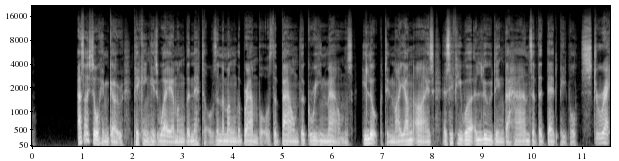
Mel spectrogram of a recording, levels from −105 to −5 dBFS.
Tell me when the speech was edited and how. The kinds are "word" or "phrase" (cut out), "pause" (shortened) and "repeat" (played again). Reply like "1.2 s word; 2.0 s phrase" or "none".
6.5 s pause

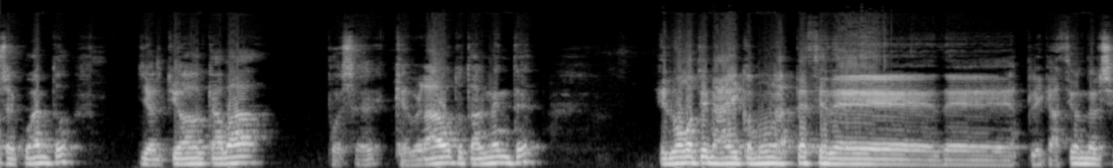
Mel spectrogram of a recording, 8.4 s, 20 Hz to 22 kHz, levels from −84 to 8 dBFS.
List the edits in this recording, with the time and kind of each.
none

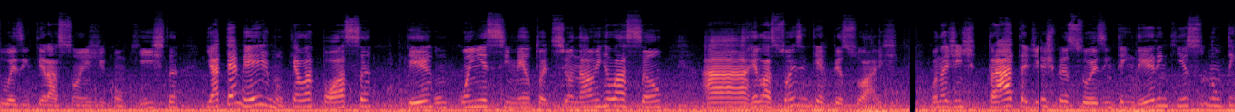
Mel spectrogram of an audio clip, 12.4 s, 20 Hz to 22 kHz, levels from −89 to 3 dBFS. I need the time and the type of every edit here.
2.9 s word; 4.3 s word; 10.4 s phrase

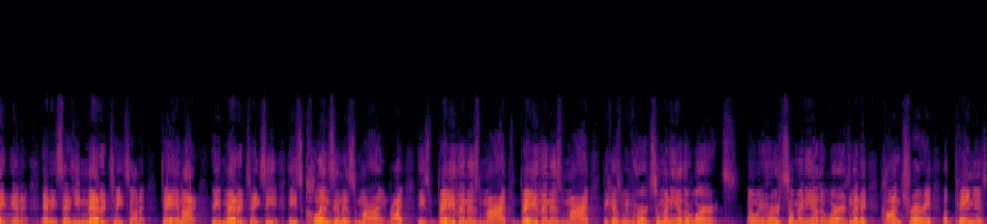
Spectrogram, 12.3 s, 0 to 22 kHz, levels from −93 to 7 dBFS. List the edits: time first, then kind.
6.4 s repeat; 9.3 s pause; 10.6 s word

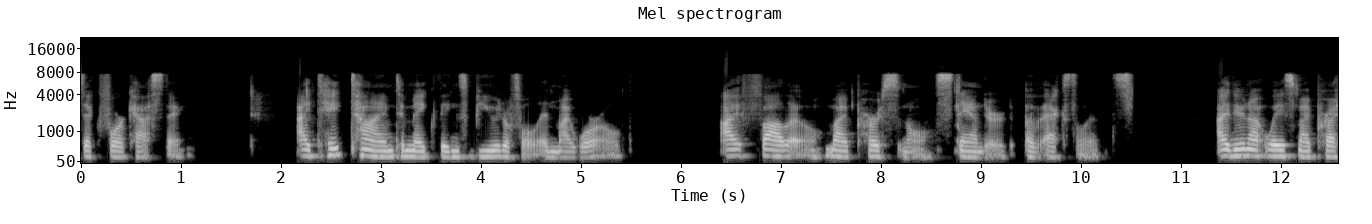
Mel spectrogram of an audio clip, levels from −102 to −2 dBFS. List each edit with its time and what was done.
none

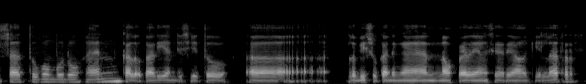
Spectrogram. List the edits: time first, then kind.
2.3 s pause

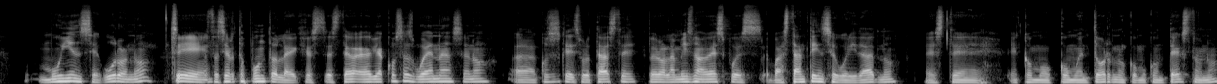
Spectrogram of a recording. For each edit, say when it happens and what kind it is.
6.4 s pause; 9.1 s pause

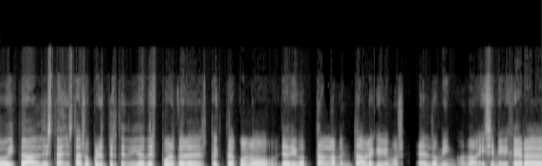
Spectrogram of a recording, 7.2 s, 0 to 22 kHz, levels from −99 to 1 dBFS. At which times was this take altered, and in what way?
5.4 s word

